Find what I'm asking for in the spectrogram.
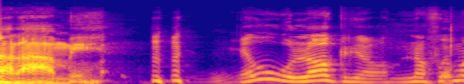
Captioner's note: speaking In Foreign Language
